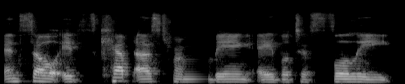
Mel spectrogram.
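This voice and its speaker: A woman in her fifties speaks candidly in a conversational interview. Her delivery is earnest and halting, and she circles back to repeat words for emphasis, in the manner of an informal motivational talk. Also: rumbling low, steady tone. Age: 50s. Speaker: guest.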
